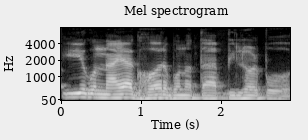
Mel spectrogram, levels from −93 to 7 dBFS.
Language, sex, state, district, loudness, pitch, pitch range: Bhojpuri, male, Bihar, Muzaffarpur, -15 LUFS, 120 Hz, 110-140 Hz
